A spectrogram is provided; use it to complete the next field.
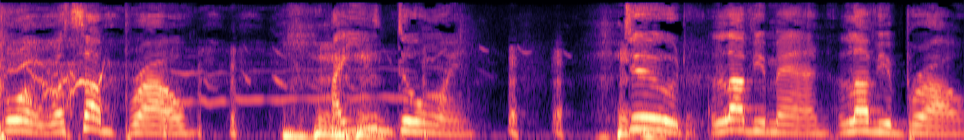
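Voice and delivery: put-on Bronx accent, buddy-style bro talk. Showing how they talk to their brother, in a Bronx accent. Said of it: "I'm from like the Bronx".

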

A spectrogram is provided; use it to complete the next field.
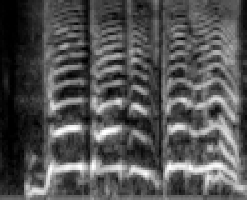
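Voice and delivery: very high, very slow, drawn-out cheer. Retelling how a man held up a puppet: imitating a puppeteer's cheer. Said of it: "like this".

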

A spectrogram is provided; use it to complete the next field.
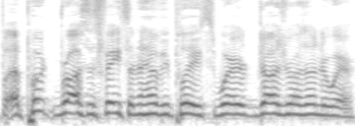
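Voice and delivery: put-on tough guy voice. Pitching a radio show ad in an impression: Big Tony impression. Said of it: "That's my Big Tony".

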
